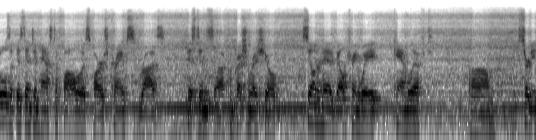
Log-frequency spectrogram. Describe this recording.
A man talking with machine operating in the background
